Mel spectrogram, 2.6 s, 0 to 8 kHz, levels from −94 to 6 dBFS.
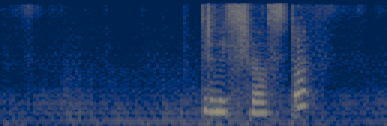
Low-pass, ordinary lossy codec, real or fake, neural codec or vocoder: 7.2 kHz; AAC, 32 kbps; fake; codec, 16 kHz, 0.5 kbps, FreqCodec, smaller model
